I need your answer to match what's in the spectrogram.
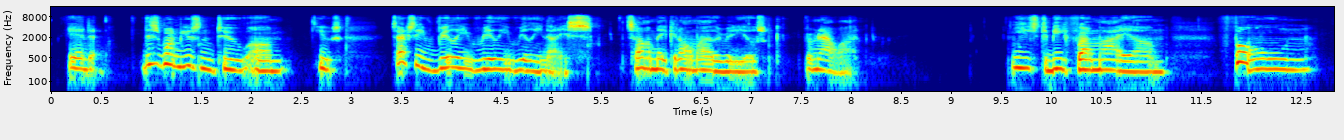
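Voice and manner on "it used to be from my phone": voice breaking, drawn way out, very slow. A video maker talks about his recording setup, voice cracking. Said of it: "That was the worst voice crack".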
